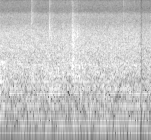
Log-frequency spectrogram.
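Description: Steady background hiss with a few faint light clicks, as from the hose and lance being handled.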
